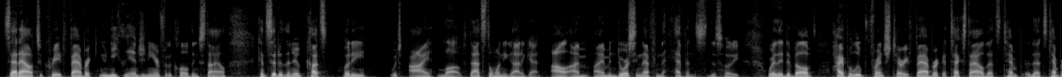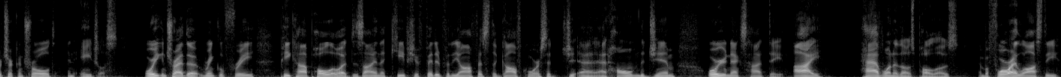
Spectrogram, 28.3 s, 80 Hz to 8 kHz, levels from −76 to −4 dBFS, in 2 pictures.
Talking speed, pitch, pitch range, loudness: 200 wpm, 105 Hz, 90-120 Hz, -32 LUFS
